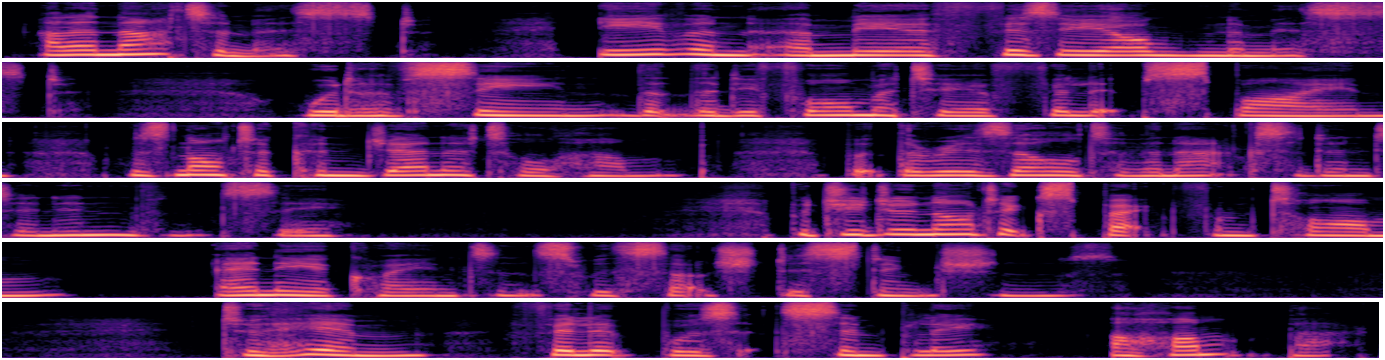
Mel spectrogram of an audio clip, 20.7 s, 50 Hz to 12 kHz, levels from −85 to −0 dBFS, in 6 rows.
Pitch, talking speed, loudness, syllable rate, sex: 225 Hz, 135 wpm, -21 LUFS, 4.9 syllables/s, female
